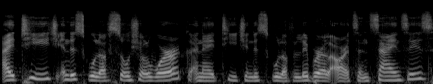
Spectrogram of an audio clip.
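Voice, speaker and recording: Lively intonation and a fairly quick pace mark this voice with a Jamaican accent. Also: woman. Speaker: social work professor. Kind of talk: panel interview. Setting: chapel panel with audience.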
